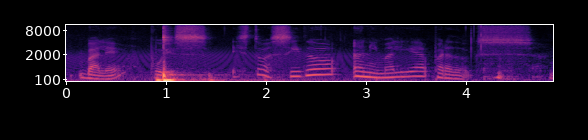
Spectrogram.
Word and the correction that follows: Animalia Paradoxa: Animalia, ¿lo he dicho bien? – Sí, Animalia Paradoxa.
